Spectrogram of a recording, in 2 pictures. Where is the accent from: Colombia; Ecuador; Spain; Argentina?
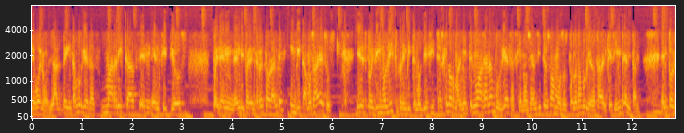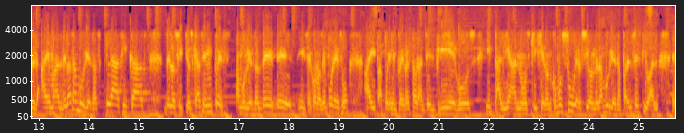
Colombia; a nosotros como colombianos a veces no nos damos cuenta de las cosas que hay acá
